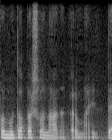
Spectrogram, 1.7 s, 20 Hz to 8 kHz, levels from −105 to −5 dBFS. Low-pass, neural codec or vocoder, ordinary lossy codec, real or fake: none; codec, 16 kHz, 0.8 kbps, ZipCodec; none; fake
